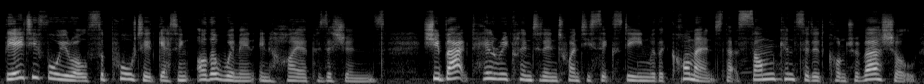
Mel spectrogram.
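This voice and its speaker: A woman's voice: medium pitch, lively intonation, normal speed. A woman, a news correspondent reading a scripted report.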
